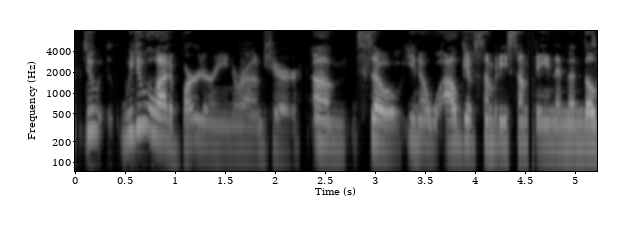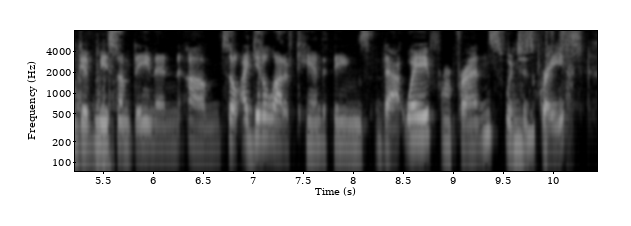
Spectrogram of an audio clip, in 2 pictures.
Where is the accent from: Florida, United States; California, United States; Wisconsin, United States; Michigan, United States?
Wisconsin, United States; So I am originally from Wisconsin.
